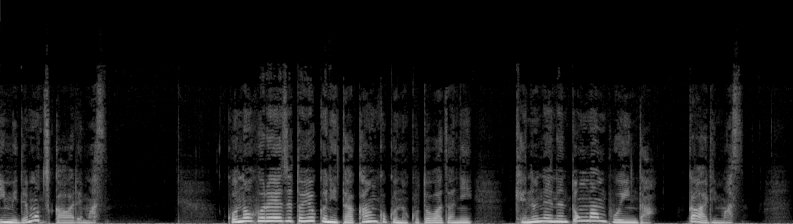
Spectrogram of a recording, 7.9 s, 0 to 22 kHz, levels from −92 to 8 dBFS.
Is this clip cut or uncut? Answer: uncut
